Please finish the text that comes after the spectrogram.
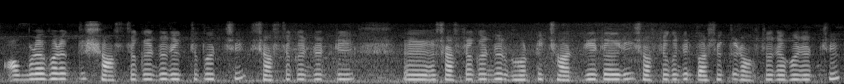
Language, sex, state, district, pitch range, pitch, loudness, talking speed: Bengali, female, West Bengal, North 24 Parganas, 215-240 Hz, 230 Hz, -19 LUFS, 140 wpm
